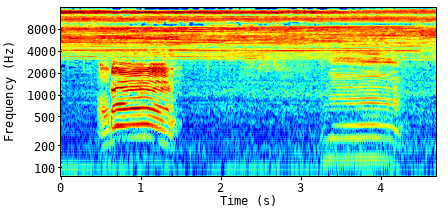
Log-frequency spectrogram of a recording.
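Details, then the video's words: Cattle from a herd wandering on a road moo twice, a full drawn-out call followed by a lower, softer one a couple of seconds later, with a faint constant hum behind. "Rombongan sapi berkeliaran di jalan suara sapi bunyi"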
